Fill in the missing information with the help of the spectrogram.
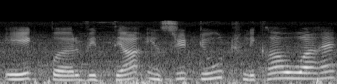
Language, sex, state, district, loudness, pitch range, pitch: Hindi, female, Punjab, Pathankot, -15 LUFS, 215-270 Hz, 245 Hz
